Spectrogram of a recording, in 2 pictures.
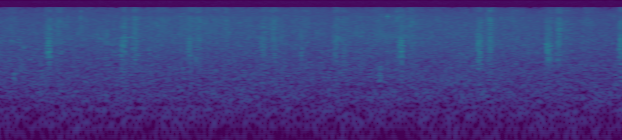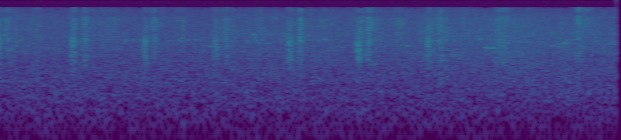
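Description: Waves wash gently against a shore.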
